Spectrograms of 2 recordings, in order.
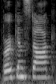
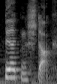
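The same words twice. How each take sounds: First: Birkenstock as "BURR-ken-stock"; English pronunciation. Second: Birkenstock as "BEER-ken-shtock"; German pronunciation. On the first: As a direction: say Birkenstock like an American. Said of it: "English speakers usually say". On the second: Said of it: "we say". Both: Shown as a demonstration.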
